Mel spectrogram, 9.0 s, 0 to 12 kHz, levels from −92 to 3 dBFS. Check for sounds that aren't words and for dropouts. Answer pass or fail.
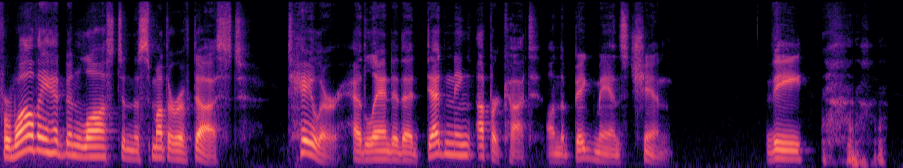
fail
